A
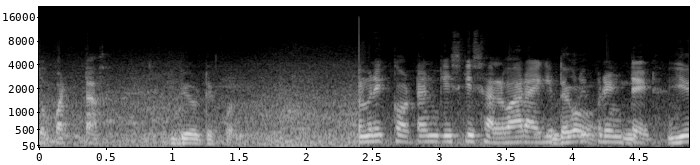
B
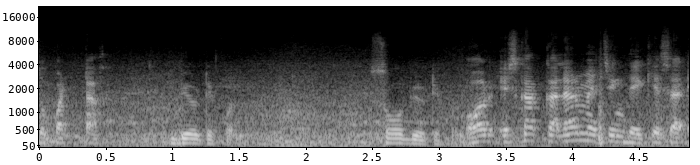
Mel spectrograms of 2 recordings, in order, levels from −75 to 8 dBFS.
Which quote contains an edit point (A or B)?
A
